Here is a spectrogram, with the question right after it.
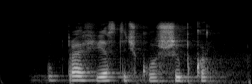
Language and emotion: Russian, neutral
